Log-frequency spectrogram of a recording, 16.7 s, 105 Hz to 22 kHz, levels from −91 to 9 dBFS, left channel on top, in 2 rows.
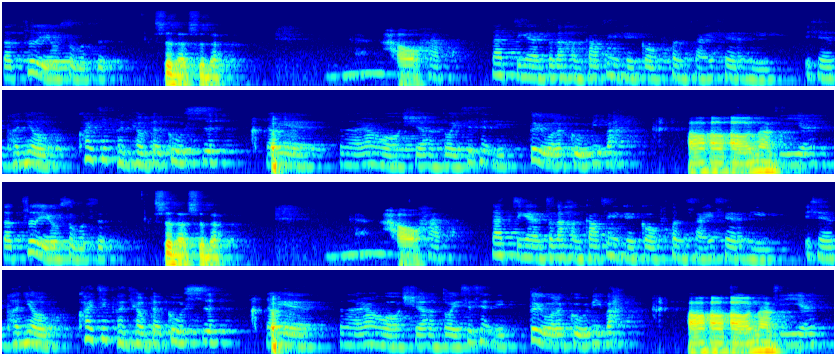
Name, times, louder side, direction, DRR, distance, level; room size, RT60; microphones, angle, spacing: voice 1, 0.0-1.1 3.2-4.4 4.9-7.7 8.0-10.5 11.0-11.4 11.7-14.6 15.6-16.5, right 2 dB, 60° right, 4 dB, 4.0 m, -41 dB
voice 2, 1.5-2.2 3.8-4.2 11.0-11.1 15.2-16.1, right 3 dB, 35° right, 9 dB, 0.9 m, -27 dB
23.0 x 21.0 x 6.1 m, 0.65 s
head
